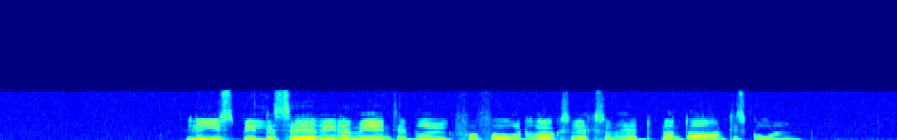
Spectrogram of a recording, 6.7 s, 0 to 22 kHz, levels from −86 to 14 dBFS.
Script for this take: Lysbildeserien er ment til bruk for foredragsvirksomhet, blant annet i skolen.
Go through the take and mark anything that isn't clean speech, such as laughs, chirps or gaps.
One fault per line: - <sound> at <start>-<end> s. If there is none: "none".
none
